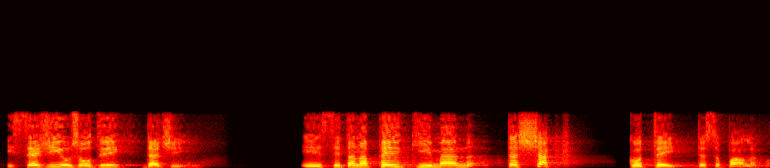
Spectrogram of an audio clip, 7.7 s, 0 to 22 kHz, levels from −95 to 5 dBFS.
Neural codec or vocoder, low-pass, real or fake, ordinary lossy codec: codec, 16 kHz, 0.4 kbps, LongCat-Audio-Codec; 7.2 kHz; fake; none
